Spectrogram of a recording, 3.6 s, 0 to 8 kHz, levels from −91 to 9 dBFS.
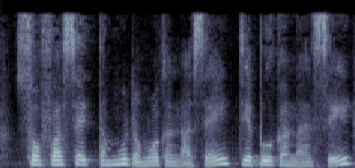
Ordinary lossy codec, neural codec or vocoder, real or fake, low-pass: none; codec, 16 kHz, 1.1 kbps, Voila-Tokenizer; fake; none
